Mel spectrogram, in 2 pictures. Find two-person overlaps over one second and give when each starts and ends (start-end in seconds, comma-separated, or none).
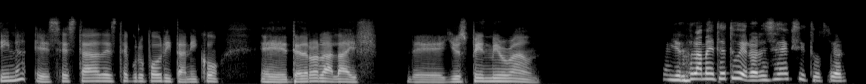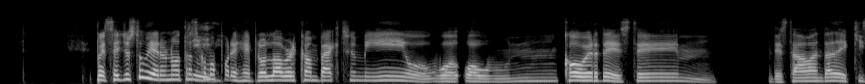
none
